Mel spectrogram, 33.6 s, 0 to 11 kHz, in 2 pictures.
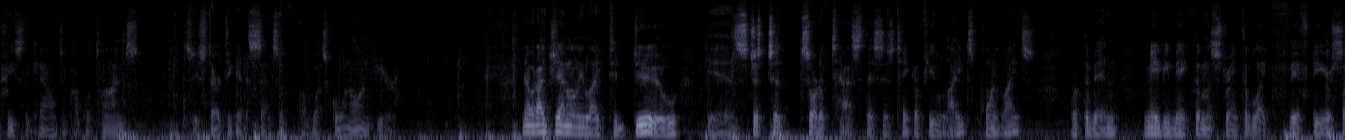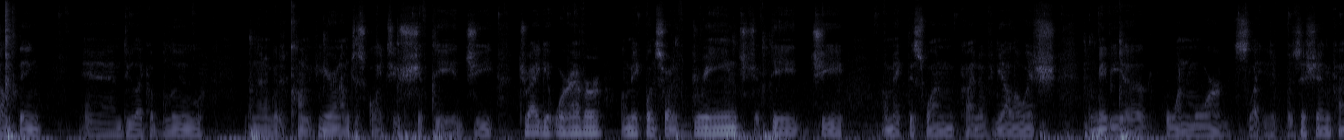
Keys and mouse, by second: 0.1 click, 0.8 click, 1.7 alt+a, 1.7 drag, 2.2 shift+drag, 2.6 click, 3.2 shift+click, 3.5 click, 4.3-4.6 shift+drag, 5.3 click, 5.8 shift+drag, 6.1 click, 6.4 shift+drag, 6.8-8.7 middle drag, 8.9 shift+middle click, 9.1 middle click, 9.7 shift+a, 12.6 click, 13.8 click, 15.0-16.9 drag, 17.5 click, 19.9 KP_7, 21.3 shift+middle click, 21.9 shift+d, 22.0 click, 22.2 g, 23.9 click, 25.3 shift+middle drag, 26.0 shift+d, 26.1 click, 26.3 g, 27.0-27.8 drag, 29.9 shift+click, 30.4 shift+d, 30.8 g, 32.3-33.5 drag.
